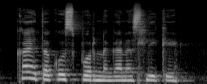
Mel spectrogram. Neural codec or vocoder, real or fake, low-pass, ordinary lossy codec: none; real; none; none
